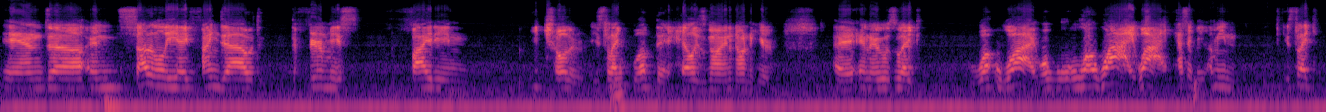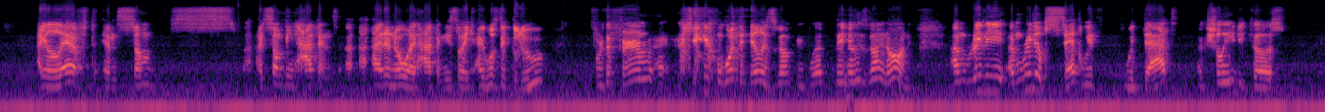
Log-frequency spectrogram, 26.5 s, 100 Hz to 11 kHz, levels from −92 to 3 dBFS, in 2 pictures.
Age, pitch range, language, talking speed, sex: 20-39, 120-140 Hz, English, 175 wpm, male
